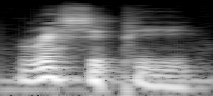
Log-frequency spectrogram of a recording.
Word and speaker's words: recipe: So you'll notice the first word pronounced recipe with P on the end.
